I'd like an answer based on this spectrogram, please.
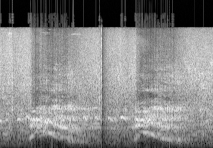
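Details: Two heavy, arching roars from a male zoo lion, each rising then sinking in pitch, amid the hum of visitor talk.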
